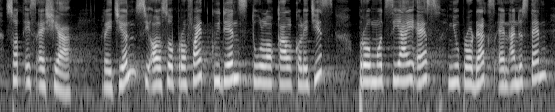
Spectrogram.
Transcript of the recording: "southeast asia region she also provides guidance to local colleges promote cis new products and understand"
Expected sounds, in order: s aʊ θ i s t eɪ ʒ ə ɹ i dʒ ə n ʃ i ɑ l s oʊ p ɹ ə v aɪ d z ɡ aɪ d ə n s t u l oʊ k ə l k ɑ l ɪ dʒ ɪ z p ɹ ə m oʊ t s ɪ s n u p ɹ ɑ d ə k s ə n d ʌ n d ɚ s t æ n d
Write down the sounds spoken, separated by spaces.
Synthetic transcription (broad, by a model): s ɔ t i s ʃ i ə ɹ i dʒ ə n s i ɑ l s oʊ p ɹ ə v aɪ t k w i d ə n s t u l oʊ k ə l k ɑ l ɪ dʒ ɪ s p ɹ ə m oʊ t s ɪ s n u p ɹ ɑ d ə k s ə n d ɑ n d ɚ s t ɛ n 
